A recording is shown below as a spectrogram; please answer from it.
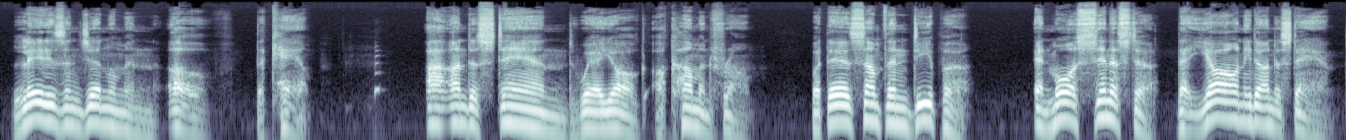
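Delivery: most convincing, persuasive orator's voice. Addressing the crowd at the camp from a table: most convincing voice. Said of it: "I'll use my most convincing voice".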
